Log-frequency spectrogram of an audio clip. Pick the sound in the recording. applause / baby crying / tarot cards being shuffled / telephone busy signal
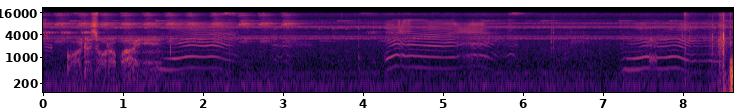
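baby crying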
